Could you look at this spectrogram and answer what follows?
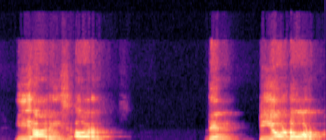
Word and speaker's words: Theodor: Then Theodore, again H in the middle is silent, so Theodore.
